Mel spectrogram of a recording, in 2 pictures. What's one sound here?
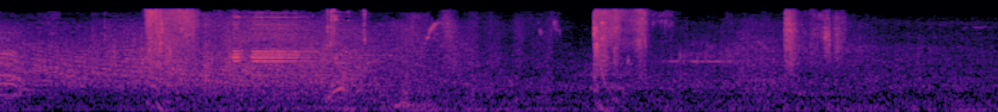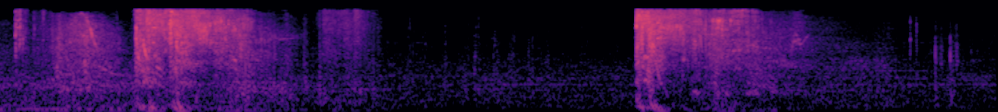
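Wind rushes past in quick gusts.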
